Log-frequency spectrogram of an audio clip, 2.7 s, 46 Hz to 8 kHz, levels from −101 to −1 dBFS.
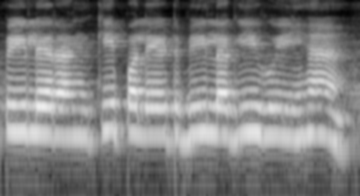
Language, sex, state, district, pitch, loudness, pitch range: Hindi, female, Uttar Pradesh, Shamli, 235 Hz, -15 LUFS, 230-245 Hz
